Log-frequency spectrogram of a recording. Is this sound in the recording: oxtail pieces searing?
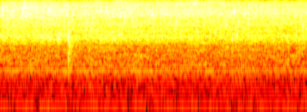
yes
